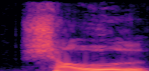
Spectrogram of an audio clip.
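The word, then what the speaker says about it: שאול: primeiro rei de Israel foi o Rei Saul shaul que significa o desejado né aquele que foi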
